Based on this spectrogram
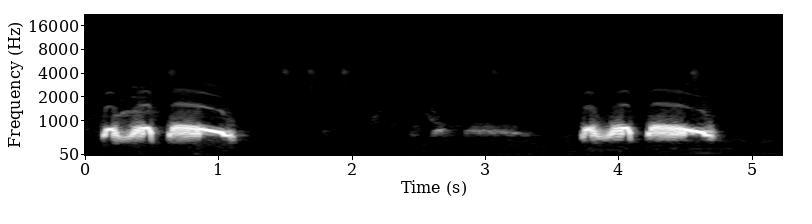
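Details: Spotted dove giving its luring call to attract wild birds: two paired coo phrases, wavering then drawn-out and falling, separated by a pause holding a faint soft note.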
